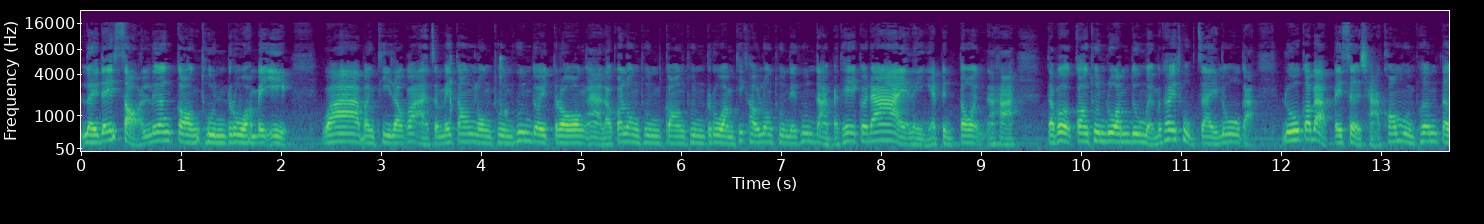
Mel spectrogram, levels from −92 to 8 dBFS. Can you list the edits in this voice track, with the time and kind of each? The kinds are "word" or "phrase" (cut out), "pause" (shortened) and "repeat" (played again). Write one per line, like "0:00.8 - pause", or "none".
none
